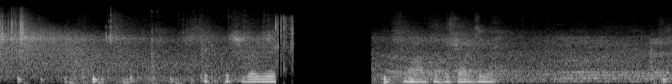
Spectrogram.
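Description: Footsteps crunch over scattered debris in a large, echoing empty hall.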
